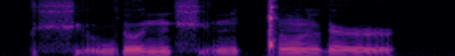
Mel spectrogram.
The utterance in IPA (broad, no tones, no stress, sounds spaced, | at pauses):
xʲ o̰ w ɾ ʊ n xʲ ə̰ n ǃ õ l ɾ ə˞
